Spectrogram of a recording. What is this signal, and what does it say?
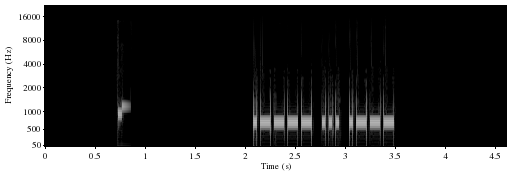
Morse code, heard as a keyed tone, about 35 wpm, 700 Hz. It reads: 1SJ
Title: Three Challenging Letter-Number Combinations 35wpm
